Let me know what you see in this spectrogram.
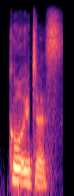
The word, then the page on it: coitus: Indian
